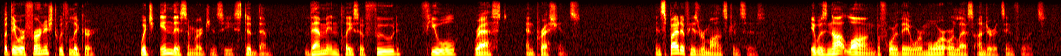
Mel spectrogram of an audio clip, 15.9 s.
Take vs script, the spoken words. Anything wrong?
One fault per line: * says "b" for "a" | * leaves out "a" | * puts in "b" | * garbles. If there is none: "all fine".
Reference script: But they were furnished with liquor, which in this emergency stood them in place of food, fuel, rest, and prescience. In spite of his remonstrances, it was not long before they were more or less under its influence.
* puts in "them"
